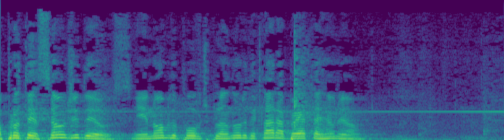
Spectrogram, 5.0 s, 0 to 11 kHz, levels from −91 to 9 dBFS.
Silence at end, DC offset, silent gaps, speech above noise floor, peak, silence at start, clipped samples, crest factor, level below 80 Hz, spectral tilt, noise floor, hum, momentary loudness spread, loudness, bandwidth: 0 s; under 0.1%; none; 27 dB; -2 dBFS; 0 s; under 0.1%; 16 dB; -40 dBFS; -7.5 dB/octave; -43 dBFS; none; 11 LU; -18 LUFS; 10.5 kHz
